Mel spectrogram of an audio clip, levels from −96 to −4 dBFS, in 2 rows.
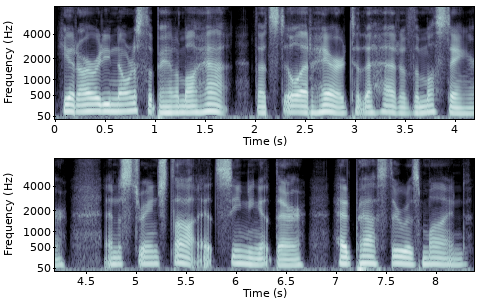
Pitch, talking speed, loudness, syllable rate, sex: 125 Hz, 210 wpm, -19 LUFS, 5.7 syllables/s, male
